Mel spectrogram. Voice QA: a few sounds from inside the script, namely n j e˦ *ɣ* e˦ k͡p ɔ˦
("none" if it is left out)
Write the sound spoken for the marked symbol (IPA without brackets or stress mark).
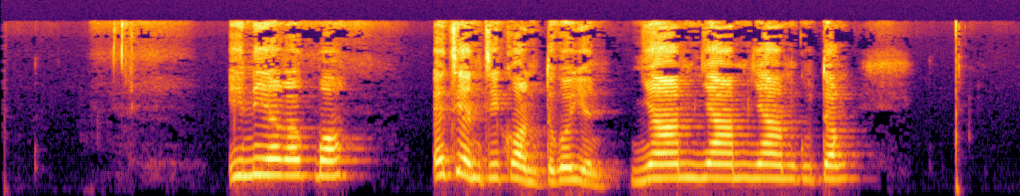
ɣ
